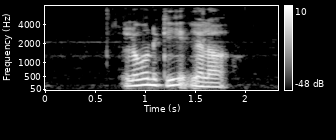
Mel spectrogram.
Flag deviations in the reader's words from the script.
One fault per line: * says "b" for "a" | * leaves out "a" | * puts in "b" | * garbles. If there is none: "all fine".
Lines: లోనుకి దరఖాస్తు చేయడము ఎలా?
* leaves out "దరఖాస్తు చేయడము"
